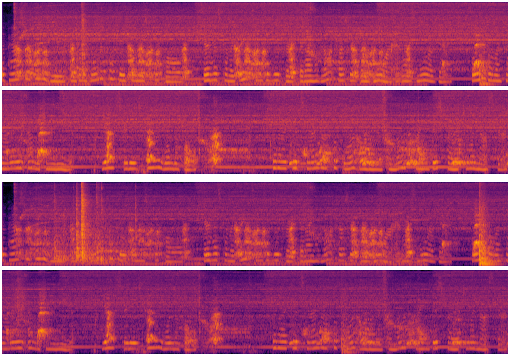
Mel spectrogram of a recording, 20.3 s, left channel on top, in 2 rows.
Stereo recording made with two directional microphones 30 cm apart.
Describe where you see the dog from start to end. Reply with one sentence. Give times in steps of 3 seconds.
You can hear the dog on the left from 0 s, in the centre from 6 s and on the left from 12 s.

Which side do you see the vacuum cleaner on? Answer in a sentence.
In this clip you hear the vacuum cleaner on the left.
